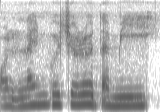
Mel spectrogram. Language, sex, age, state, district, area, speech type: Assamese, female, 30-45, Assam, Sonitpur, rural, spontaneous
